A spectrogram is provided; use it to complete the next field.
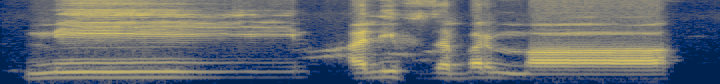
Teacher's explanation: میم کو ہم ایک الف تک کھینچ کر پڑھیں گے کیونکہ یہاں الف مدہ ہو رہا ہے. میم کو ادا کرتے وقت ناک میں آواز نہیں جانی چاہیے، اس کو ماں اس طرح نہیں پڑھیں گے، اس کو پڑھیں گے ما.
